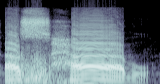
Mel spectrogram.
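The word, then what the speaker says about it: أصحاب: Kemudian pada lafal ashabu asha sad shadnya tebalkan as jangan ashabu jangan sin tapi dia huruf shad.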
